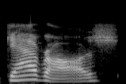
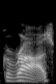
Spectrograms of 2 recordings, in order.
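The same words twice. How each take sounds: First: It is pronounced the British way. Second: It is pronounced the American way. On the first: "the husband is British, and on the vlog yesterday, he said "garage"" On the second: "instead of "garage,""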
